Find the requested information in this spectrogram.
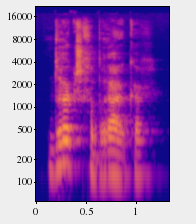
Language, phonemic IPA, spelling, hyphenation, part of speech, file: Dutch, /ˈdrʏɡs.xəˌbrœy̯.kər/, drugsgebruiker, drugs‧ge‧brui‧ker, noun, Nl-drugsgebruiker.ogg
- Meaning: drug user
